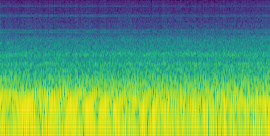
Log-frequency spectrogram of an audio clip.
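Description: Car engine and road noise heard inside the cabin while driving, a steady low drone whose engine note drops slightly about half a second in.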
